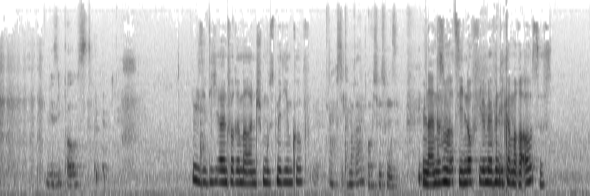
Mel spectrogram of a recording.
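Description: A cat meows loudly and repeatedly close by.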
